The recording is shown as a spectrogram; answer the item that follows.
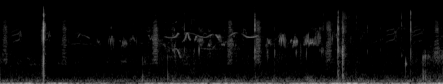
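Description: Wild birds chirping and warbling with short wavy high calls in the middle, over a low steady background, with a couple of sharp clicks.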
